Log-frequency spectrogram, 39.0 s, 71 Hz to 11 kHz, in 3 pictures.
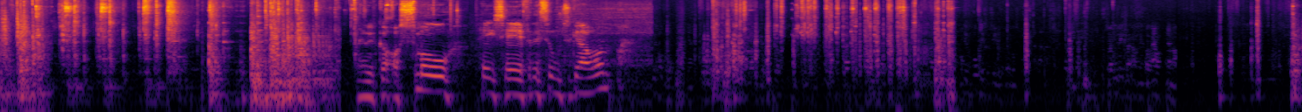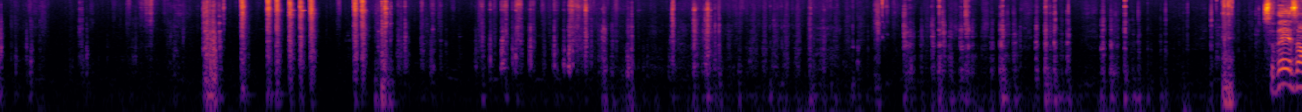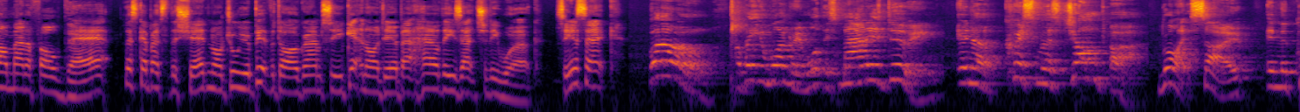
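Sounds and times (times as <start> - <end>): clicks and knocks: 0.0 - 3.6
plastic pipe rustling and scraping: 6.6 - 15.0, 16.7 - 25.6.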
